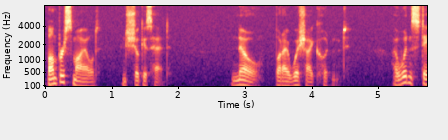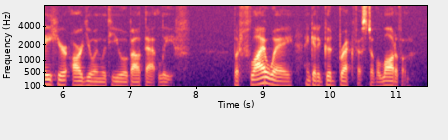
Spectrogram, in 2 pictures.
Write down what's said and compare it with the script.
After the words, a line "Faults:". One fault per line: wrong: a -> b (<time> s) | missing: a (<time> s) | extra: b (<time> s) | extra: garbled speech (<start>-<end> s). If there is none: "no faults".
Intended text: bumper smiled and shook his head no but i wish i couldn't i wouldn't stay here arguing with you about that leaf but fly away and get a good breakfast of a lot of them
bumper smiled and shook his head no but i wish i couldn't i wouldn't stay here arguing with you about that leaf but fly away and get a good breakfast of a lot of them
Faults:
no faults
